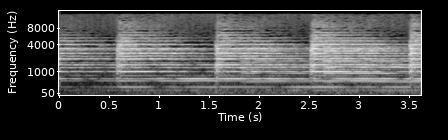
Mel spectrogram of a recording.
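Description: A church bell tolls four times, about one strike per second, each loud, resonant stroke ringing on and overlapping the next. There are no voices.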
